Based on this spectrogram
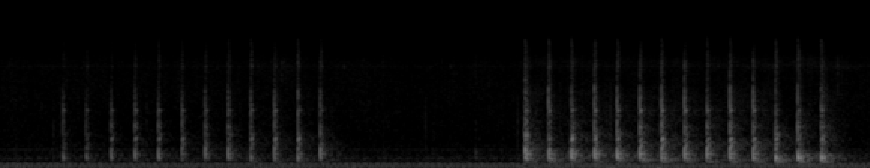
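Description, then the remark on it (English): Knuckles rap on the wooden door of a house in two bursts: a first run of about ten light, even knocks, a short pause, then a louder, quicker series of heavier knocks. “Harder, Alice. Knock harder. I can't. It hurts my knuckles.”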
